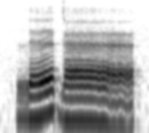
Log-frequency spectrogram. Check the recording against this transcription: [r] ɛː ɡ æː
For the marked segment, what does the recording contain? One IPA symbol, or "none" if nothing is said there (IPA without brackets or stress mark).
r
